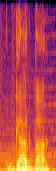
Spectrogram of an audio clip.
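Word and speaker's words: ܓܪܒܐ: Pronounced as Garba, the word is leper, whereas the Garaba, same letters, means jar maker.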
